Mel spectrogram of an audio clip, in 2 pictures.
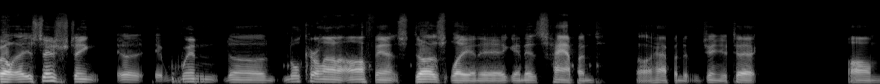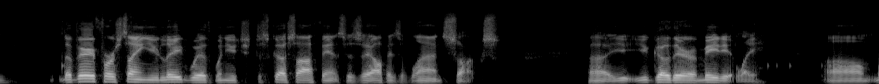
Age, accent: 50-69, American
